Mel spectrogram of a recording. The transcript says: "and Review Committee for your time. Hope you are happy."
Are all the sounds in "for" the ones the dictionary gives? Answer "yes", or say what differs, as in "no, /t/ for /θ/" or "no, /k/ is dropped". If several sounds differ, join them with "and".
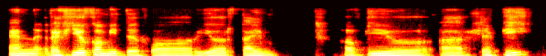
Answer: yes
